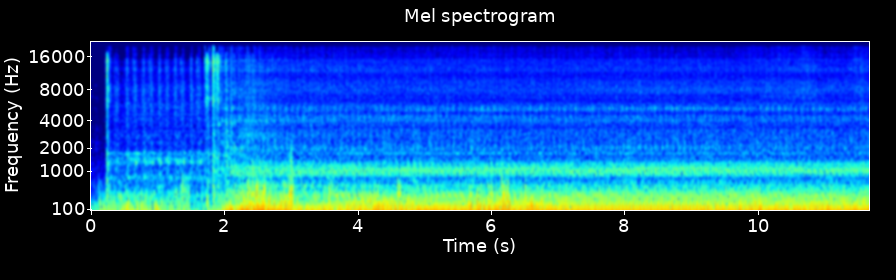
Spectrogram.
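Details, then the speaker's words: 1949 Canadian Morris Minor Lowlight small four-cylinder just started cold in neutral with choke out: settles into a steady, even idle at slightly raised choke speed, no knocks or misses, a healthy cold idle. "now these earlier engines in my opinion always sound a lot smoother have a little listen it's a little bit lumpy CH got choke out"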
